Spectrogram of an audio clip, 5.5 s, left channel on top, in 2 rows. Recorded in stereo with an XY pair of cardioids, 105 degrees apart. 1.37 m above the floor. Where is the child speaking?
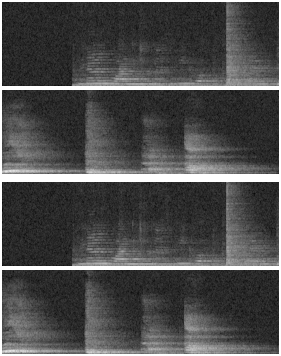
10° right, 0.8 m; by 2.6 s 35° right, 2.5 m.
